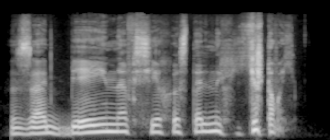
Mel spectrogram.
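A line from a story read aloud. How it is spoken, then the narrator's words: Firm bass voice. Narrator (Russian): второй голос твердым басом заявил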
